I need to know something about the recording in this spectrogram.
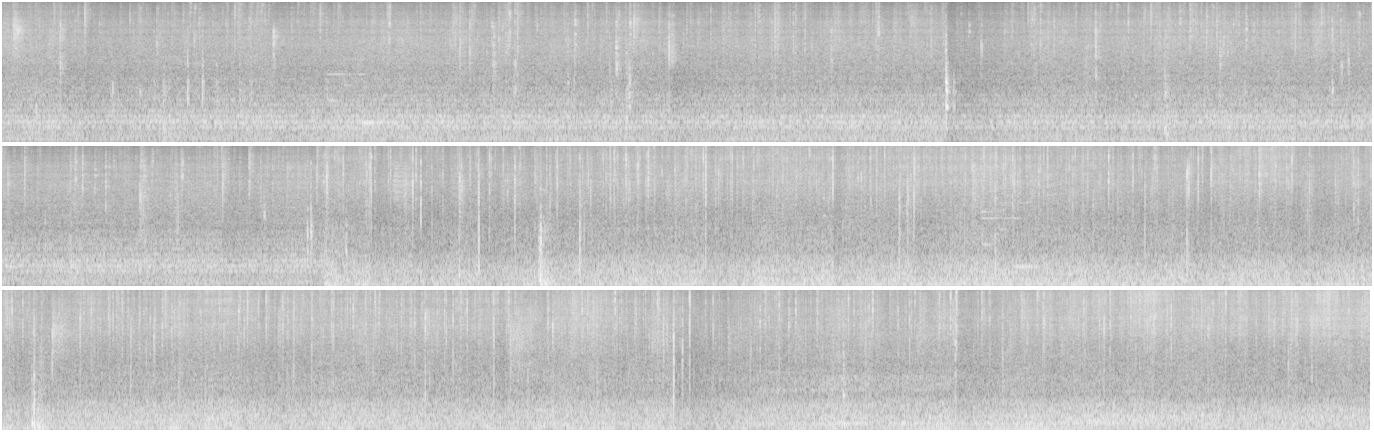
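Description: Wildfire burning through brush and downed logs: a steady hiss of flame with frequent sharp crackles and pops. A steady low hum runs beneath it.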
